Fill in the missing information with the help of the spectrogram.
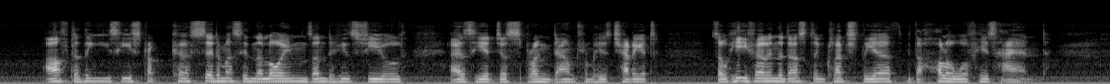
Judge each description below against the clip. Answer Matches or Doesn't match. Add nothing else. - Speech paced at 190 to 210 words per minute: Matches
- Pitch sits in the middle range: Doesn't match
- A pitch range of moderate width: Doesn't match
